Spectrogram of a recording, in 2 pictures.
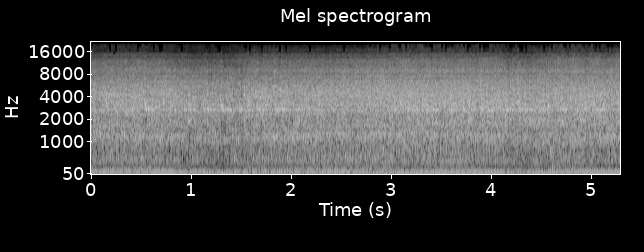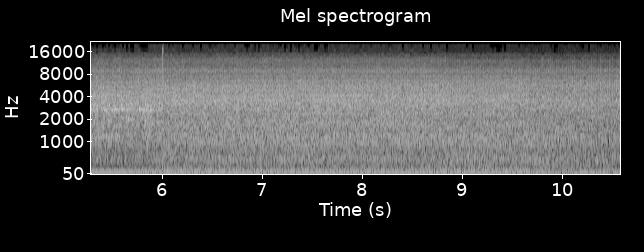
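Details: Ferguson TEA 20-85 tractor that was dead with weak spark, after condenser replacement: deep, steady idle settling to a lower even beat midway, no misses or popping. Normal idle.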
